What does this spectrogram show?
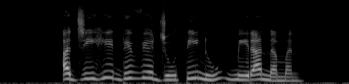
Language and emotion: Punjabi, neutral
